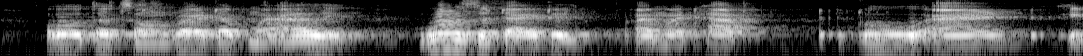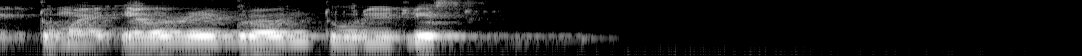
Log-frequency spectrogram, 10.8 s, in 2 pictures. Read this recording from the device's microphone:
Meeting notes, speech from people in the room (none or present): none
